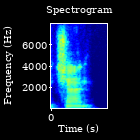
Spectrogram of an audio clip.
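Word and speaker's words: Chene: by the documentary filmmaker Anthony Shane I believe is the pronunciation you're pretty close Anthony Chen Chen and uh he does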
